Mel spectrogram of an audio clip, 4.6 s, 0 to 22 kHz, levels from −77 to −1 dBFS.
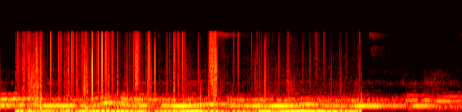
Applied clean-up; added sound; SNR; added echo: none; Crackle; -4 dB; reverberation time 1.2 s.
